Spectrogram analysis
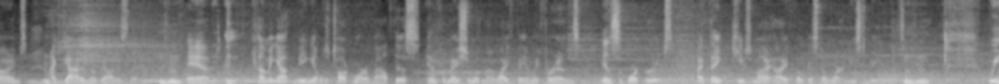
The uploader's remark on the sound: LIVE from CPE 2022!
